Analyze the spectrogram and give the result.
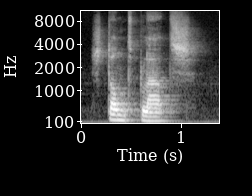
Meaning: stand (designated spot where someone or something may stand or wait)
- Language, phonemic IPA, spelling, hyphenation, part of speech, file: Dutch, /ˈstɑnt.plaːts/, standplaats, stand‧plaats, noun, Nl-standplaats.ogg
